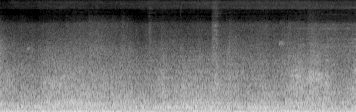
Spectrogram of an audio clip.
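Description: Moving freight train running steadily: a loud, even rumble and rattle of the cars and wheels, heard from close by.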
